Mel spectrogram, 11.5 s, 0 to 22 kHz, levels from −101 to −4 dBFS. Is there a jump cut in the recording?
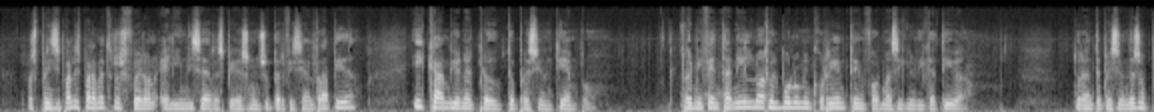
yes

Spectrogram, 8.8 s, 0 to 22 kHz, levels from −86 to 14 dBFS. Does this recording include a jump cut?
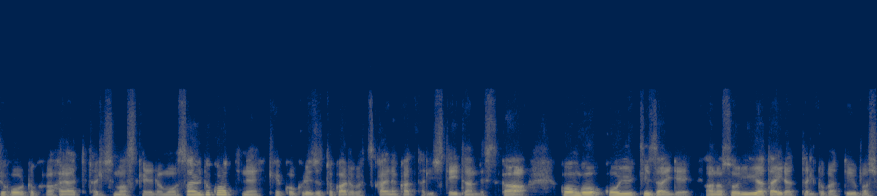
yes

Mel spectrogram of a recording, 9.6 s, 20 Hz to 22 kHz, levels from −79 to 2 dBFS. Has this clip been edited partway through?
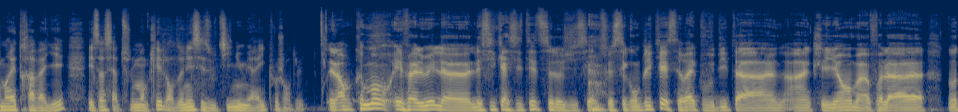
no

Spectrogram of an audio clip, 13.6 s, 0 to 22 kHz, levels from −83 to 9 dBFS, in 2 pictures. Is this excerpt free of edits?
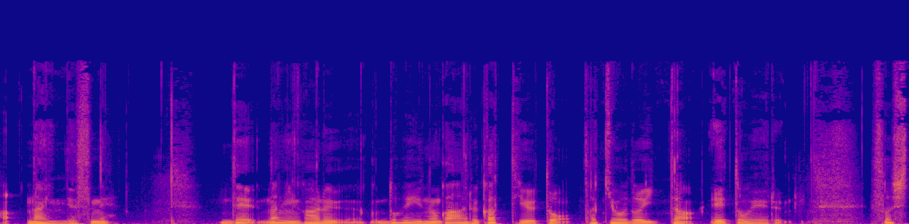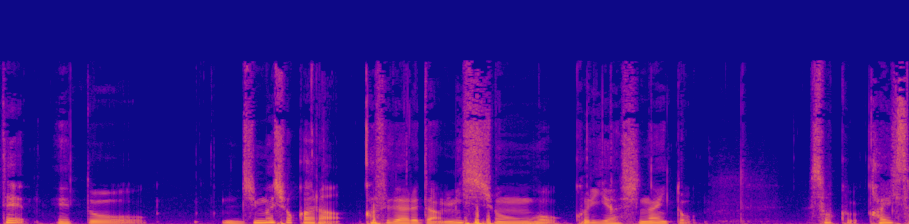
no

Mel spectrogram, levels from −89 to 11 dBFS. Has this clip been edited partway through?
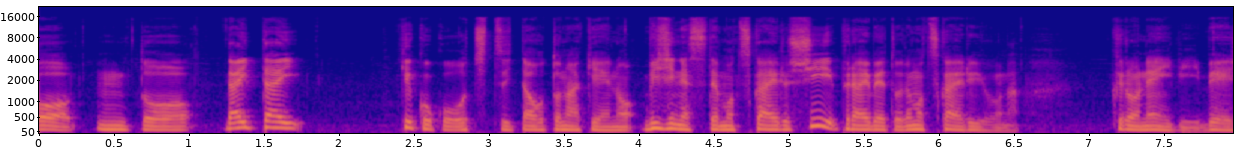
yes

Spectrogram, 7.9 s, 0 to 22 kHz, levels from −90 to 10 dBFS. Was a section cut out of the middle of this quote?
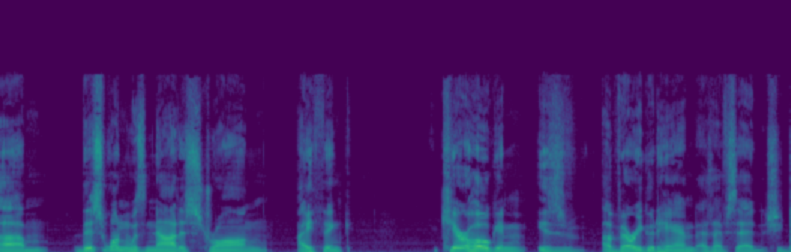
yes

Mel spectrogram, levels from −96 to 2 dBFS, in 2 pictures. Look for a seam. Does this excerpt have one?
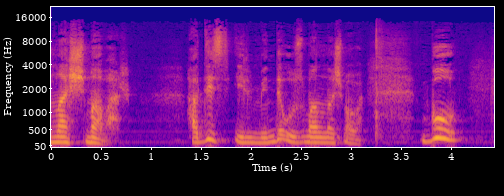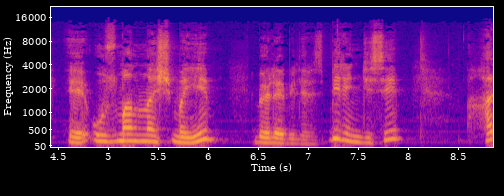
yes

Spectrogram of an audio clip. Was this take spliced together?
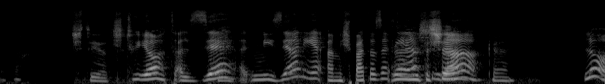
yes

